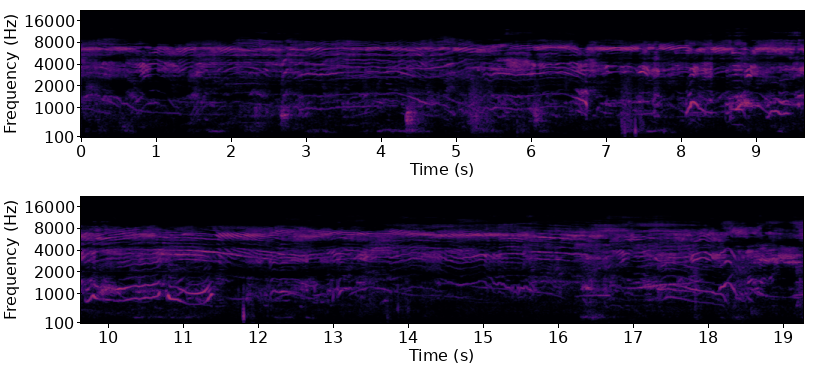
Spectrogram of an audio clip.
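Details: Newborn baby crying with hiccups: continuous high-pitched wailing from more than one baby, overlapping without pause, with faint background noise.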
